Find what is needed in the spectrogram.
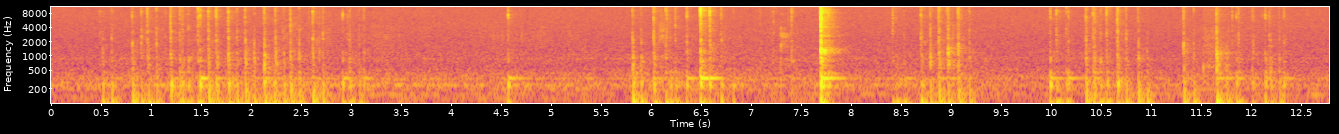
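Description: Typing on a computer keyboard in quick bursts of keystrokes, with a lull of about two seconds in the middle and one sharper, louder key strike about two-thirds of the way through.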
